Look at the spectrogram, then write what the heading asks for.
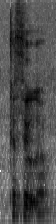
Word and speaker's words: Cthulhu: I mean, I'm a huge Cthulhu fan, and yes, that's how it's pronounced, Cthulhu.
